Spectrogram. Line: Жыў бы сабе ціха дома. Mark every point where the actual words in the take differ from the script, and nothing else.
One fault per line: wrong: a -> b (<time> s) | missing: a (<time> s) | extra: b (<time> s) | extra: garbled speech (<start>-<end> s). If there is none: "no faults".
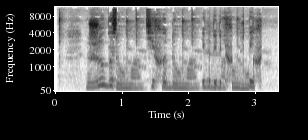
wrong: сабе -> дома (1.0 s)
extra: garbled speech (2.2-3.1 s)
